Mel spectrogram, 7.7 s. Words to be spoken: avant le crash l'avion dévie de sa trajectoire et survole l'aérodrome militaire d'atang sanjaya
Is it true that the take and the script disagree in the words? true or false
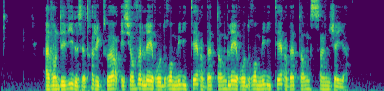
true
